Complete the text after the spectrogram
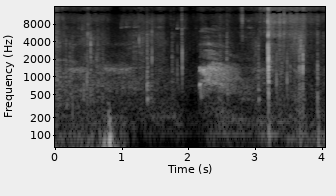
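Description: Footsteps crunch on dry gravel and leaves.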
